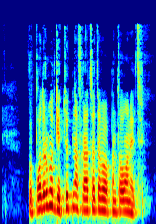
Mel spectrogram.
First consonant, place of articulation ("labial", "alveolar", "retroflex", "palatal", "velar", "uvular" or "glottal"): labial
